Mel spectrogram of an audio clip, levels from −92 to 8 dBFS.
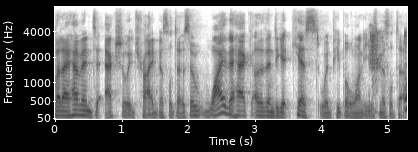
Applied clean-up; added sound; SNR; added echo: none; none; none; none.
